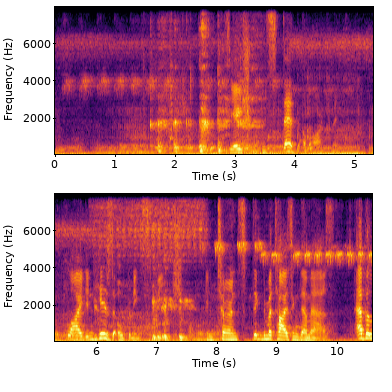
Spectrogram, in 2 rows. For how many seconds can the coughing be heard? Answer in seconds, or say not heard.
4 s.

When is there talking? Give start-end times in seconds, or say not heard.
2.9-10.5.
